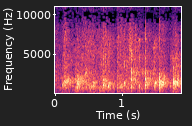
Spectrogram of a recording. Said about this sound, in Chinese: 阿们的拍手，把荣耀给神。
